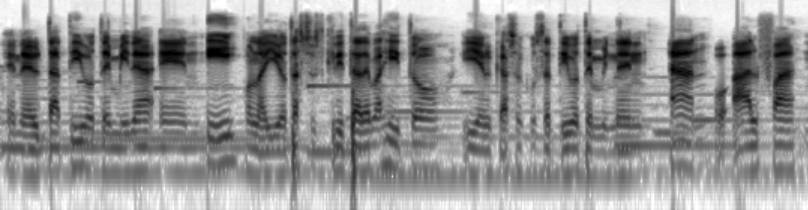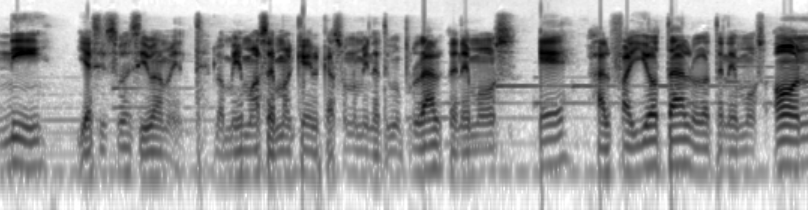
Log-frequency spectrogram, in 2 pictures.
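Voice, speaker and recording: A man's voice: low voice, steady tone, a little fast, few pauses, bright, forceful tone, dull audio, faint music behind. A man teaching a recorded lesson with slides, explaining step by step and checking in with "¿ok?". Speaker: Greek language teacher.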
